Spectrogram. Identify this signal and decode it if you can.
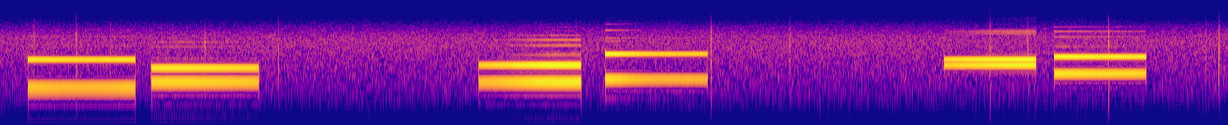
Aircraft SELCAL, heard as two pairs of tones, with fading and static crashes. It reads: DQ-FL FM-GS MQ-JR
